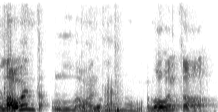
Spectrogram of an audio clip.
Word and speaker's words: Yuri Lowenthal: I can't pronounce his last name. Let's go. Is it Lowenthal?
